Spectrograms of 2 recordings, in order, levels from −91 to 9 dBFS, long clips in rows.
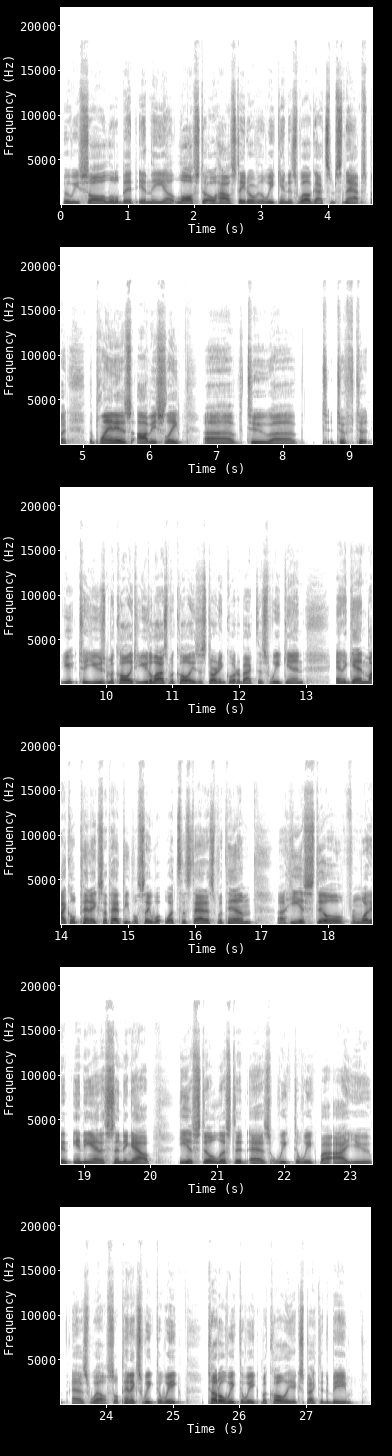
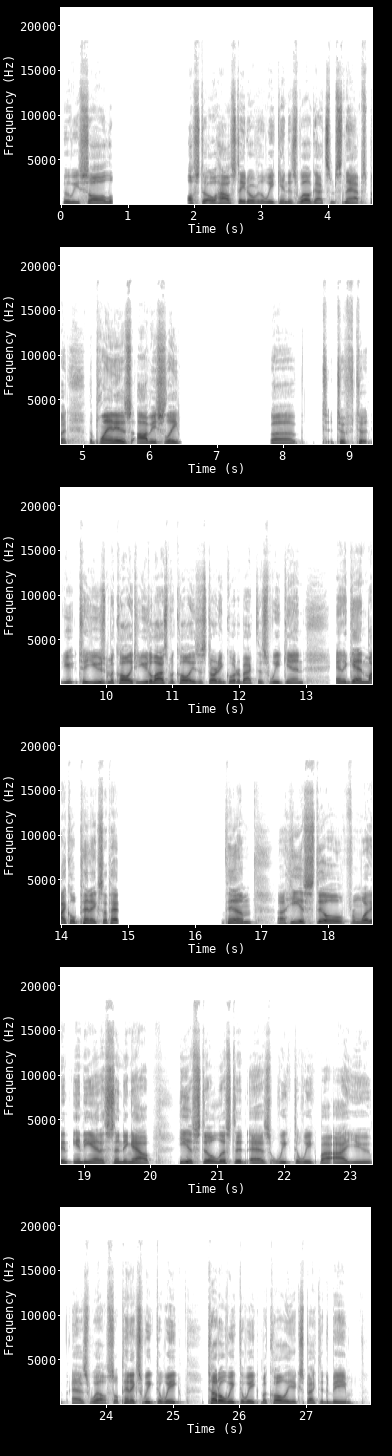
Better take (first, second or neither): first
